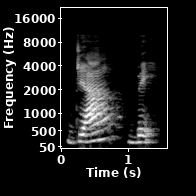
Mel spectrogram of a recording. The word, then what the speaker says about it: llave: Main thing is it's not an L sound, right? So again, I'm like middle of the ground, so I go ja, j, ji, jo, ju. If you like the softer sound, then it's ya, ye, yi, yo, you.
